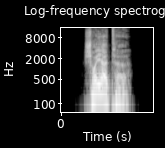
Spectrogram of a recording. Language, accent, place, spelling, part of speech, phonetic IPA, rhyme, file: German, Germany, Berlin, scheuerte, verb, [ˈʃɔɪ̯ɐtə], -ɔɪ̯ɐtə, De-scheuerte.ogg
- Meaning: inflection of scheuern: 1. first/third-person singular preterite 2. first/third-person singular subjunctive II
